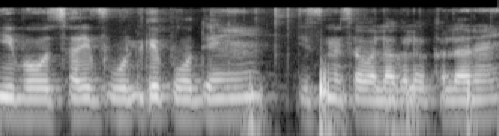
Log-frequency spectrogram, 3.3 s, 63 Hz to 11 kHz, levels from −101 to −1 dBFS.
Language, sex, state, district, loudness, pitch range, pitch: Hindi, male, Uttar Pradesh, Budaun, -21 LUFS, 130-135 Hz, 130 Hz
